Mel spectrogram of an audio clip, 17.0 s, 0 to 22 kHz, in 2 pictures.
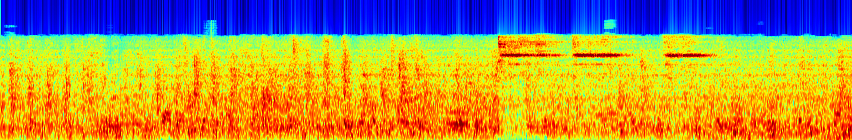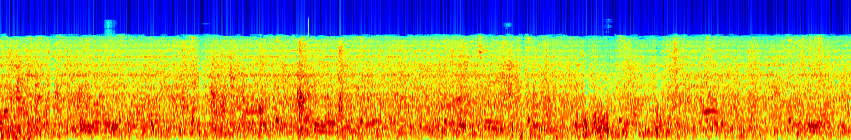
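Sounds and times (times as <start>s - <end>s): train rail noise: 0.0s - 17.0s
high-pitched wheel squeals: 5.0s - 7.3s.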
